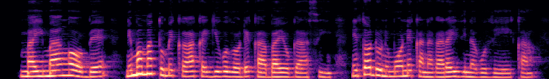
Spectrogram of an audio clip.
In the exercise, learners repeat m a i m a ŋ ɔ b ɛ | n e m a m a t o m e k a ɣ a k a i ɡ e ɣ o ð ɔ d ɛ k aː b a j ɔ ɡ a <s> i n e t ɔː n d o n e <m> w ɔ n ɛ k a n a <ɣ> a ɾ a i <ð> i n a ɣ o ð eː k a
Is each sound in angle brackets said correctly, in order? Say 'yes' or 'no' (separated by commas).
yes, yes, yes, yes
